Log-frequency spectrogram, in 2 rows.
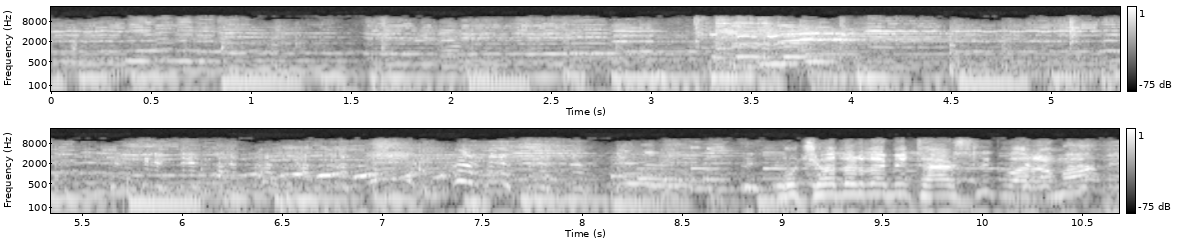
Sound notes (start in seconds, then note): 5.5 girls laughing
